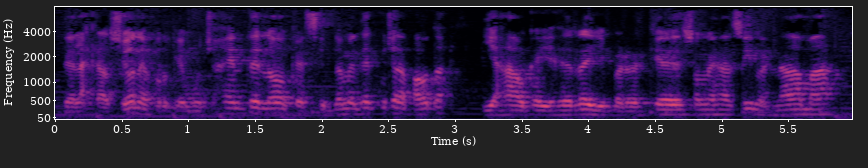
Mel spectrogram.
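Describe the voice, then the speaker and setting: A man co-hosting a podcast in excitable casual chat, quick to laugh. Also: medium pitch. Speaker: podcast co-host. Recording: roomy, dull, with faint music.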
